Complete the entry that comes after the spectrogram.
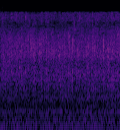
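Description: Oil sizzles and spits softly as coriander powder goes into the pan for a home-cooked biryani, a faint continuous frying hiss with no talk.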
